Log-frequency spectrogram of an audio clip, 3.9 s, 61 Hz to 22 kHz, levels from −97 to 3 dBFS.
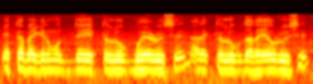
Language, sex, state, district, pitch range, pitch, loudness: Bengali, male, Tripura, West Tripura, 160-170 Hz, 165 Hz, -13 LUFS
